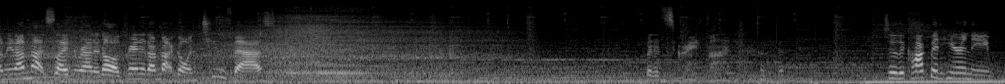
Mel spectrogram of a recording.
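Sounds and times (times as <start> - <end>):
car engine driving past: 0.4 - 8.9.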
